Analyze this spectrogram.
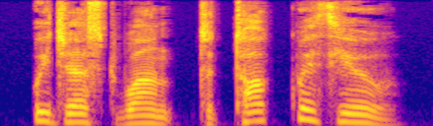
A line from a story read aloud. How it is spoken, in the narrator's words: Hyla called in a flat, emotionless voice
